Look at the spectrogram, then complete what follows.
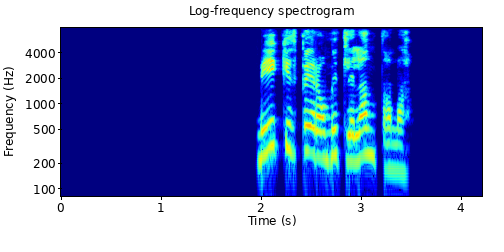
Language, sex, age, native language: Icelandic, female, 50-59, Icelandic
